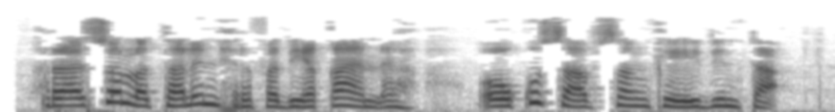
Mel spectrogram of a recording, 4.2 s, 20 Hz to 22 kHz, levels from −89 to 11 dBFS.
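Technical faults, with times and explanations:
Throughout, MP3 compression: the speech sounds watery and swirly, with smeared consonant attacks. This is likely heavy MP3 encoding at a low bitrate, which fits 32 kbps. On a spectrogram there is a flat ceiling at 11.4 kHz, with faint detail flickering between frames.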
